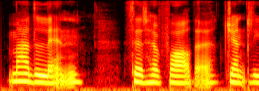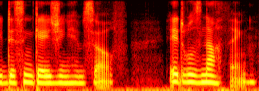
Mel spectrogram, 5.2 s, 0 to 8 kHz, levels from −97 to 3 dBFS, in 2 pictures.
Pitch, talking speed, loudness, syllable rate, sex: 190 Hz, 115 wpm, -18 LUFS, 4.8 syllables/s, female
